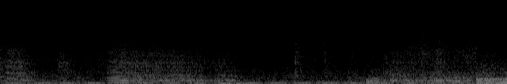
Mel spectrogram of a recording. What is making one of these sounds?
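A young boy speaks quietly close by.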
